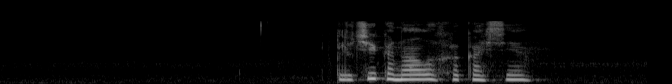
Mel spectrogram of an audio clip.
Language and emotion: Russian, neutral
